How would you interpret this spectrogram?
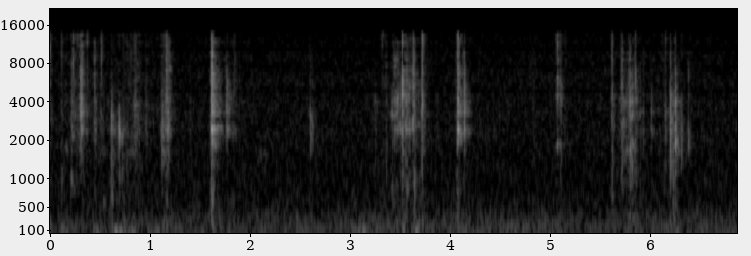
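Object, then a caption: Soap bar cut with a knife blade. A knife blade shaves and cuts slices from a solid, hand-held, round multicolored confetti bar of soap. Short, crisp, bright scraping and cracking bursts come in irregular bunches with quiet gaps between them. Each cut dies away almost instantly, with very little low end.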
